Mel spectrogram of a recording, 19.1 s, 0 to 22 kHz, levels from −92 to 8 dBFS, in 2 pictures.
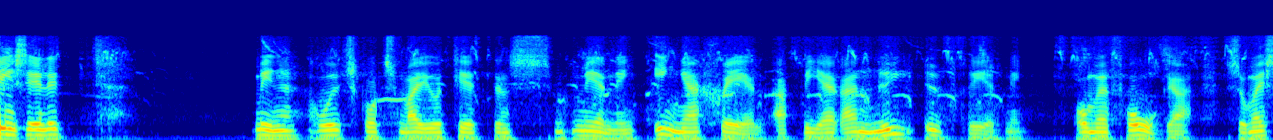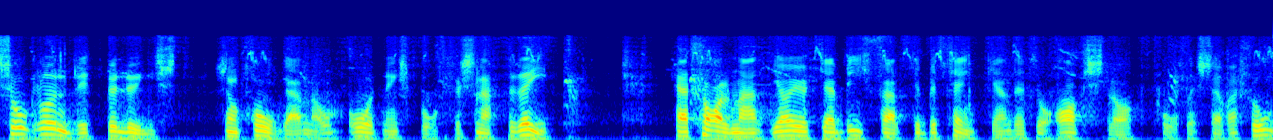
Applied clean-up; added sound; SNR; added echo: neural mask model RNNoise.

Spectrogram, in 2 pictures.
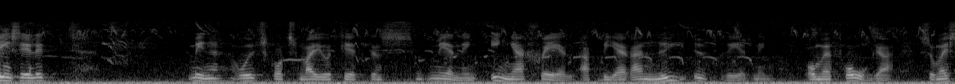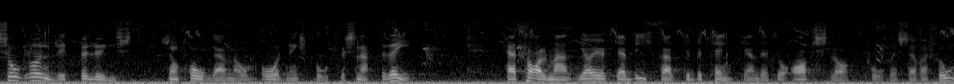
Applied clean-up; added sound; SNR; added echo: none; Gull, seagull; 2 dB; none.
